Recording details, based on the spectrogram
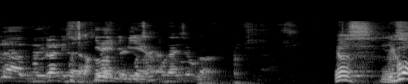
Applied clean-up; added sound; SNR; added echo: classical method log-MMSE.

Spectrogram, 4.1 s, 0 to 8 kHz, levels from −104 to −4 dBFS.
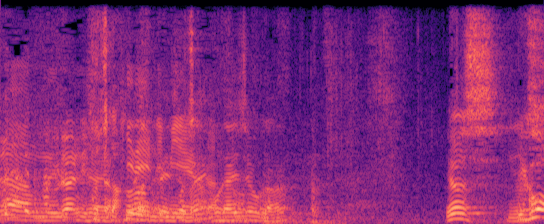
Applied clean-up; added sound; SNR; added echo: none; Knock / Wood; 17 dB; none.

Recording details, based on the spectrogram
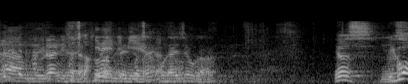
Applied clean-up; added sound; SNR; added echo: none; none; none; none.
